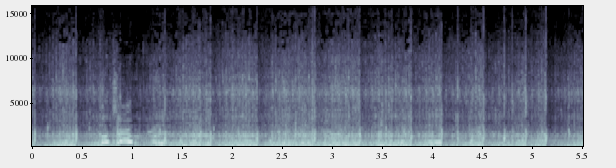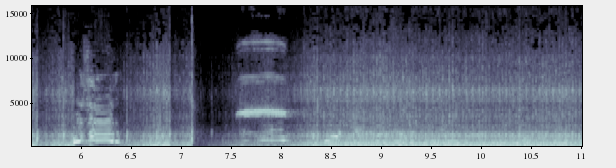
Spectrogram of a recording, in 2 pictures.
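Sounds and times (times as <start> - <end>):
crowd chatter: 0.0 - 6.9, 7.5 - 11.0
pump engine idling: 0.0 - 11.0
pitched call rising and falling: 7.5 - 8.2.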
